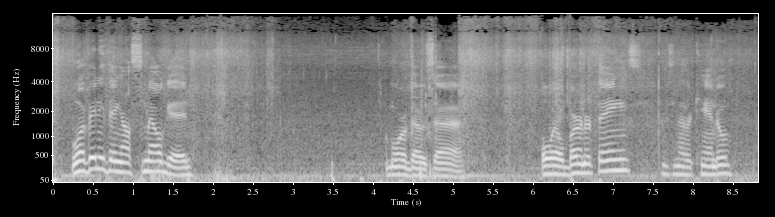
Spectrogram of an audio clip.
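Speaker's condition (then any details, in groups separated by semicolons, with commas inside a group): No condition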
